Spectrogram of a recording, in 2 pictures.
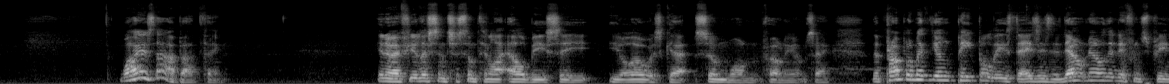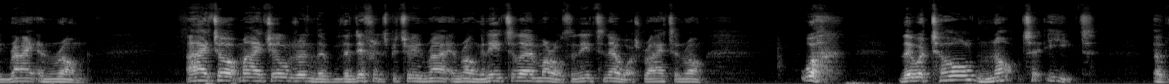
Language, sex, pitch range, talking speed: English, male, 105-135 Hz, 185 wpm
